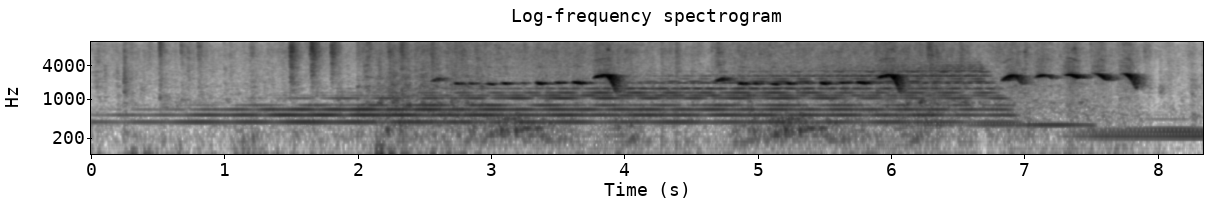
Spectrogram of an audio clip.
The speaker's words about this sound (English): shouting and whistling to keep them airborne, because that's their training. And these guys around the neighborhood would see me sitting on the roof with my flag, and that's calling these birds.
